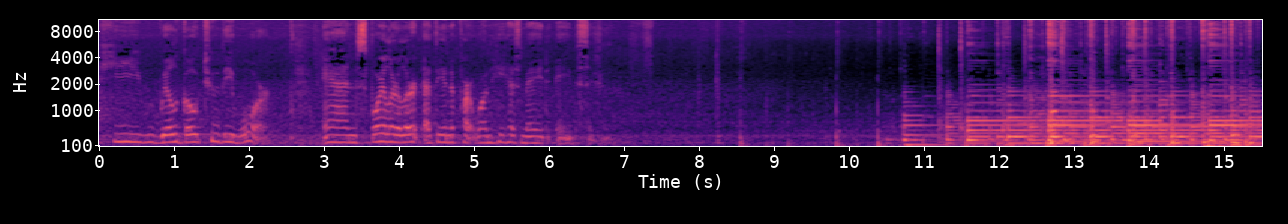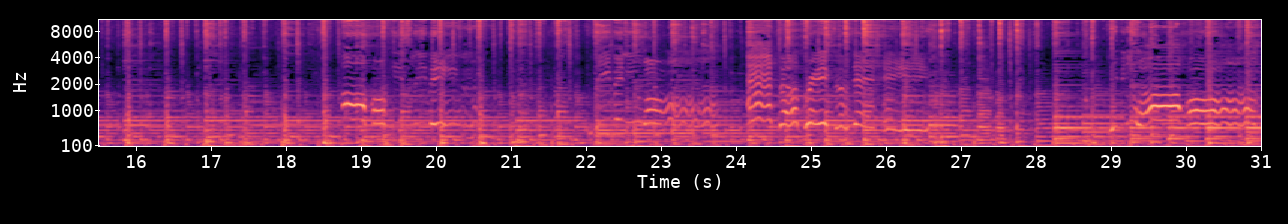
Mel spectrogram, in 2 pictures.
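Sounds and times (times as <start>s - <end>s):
acoustic guitars playing: 9.8s - 31.0s
woman singing: 18.5s - 20.8s, 22.0s - 27.2s, 28.6s - 31.0s.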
